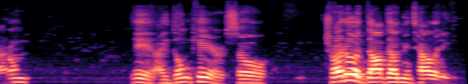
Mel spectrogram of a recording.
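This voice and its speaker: The voice belongs to a man with a high pitch. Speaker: high school teacher and vlogger. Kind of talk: casual vlog monologue. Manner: fast; halting, many fillers and repeats.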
